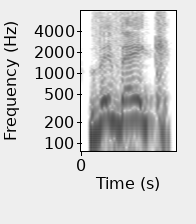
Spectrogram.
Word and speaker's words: Vivek: Vivek rhymes with cake. That's what he said. I was calling him Vivek for months, but he said it's Vivek.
